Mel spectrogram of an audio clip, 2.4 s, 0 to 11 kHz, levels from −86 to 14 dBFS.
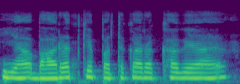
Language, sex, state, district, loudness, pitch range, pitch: Hindi, male, Karnataka, Bangalore, -14 LUFS, 170-180 Hz, 175 Hz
